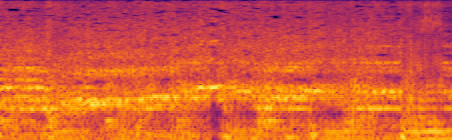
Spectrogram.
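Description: Loud music played through a rig of horn loudspeakers, with a harsh, noisy spread of sound under the melody lines.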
